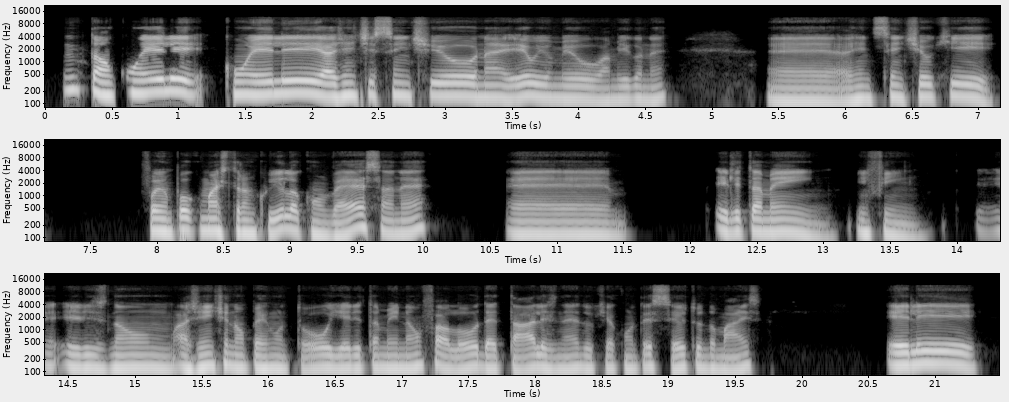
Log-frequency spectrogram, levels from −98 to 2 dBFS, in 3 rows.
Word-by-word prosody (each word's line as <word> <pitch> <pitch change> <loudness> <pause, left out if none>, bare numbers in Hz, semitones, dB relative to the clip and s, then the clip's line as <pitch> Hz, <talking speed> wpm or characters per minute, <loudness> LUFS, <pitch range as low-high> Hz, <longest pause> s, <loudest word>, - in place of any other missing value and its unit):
Então, 215 -7 +3
com 185 +1 0
ele 190 -1 +5
com 170 0 0
ele, 175 +1 +5
a 150 -1 +6
gente 155 +2 +1
sentiu, 155 0 +1
né, 140 -2 0
eu 150 +3 +2
e 145 - 0
o 140 - -2
meu 130 -2 -1
amigo, 125 +2 -3
né, 125 +2 -3 0.7
eh, 115 -1 -1
a 115 - -1
gente 125 0 0
sentiu 145 +1 -2
que 140 -6 -1 0.7
foi 145 0 +2
um 135 - +3
pouco 145 +1 -1
mais 145 -3 +2
tranquilo 135 +3 0
a 145 - -2
conversa, 125 +5 -1
né. 135 +6 -1 0.6
Eh, 120 -1 0 0.8
ele 140 -3 0
também, 135 -7 -1
enfim, 115 -6 -3 0.4
eles 135 -4 -3
não 125 -1 0
a 125 -2 +1
gente 130 +4 0
não 125 -2 -1
perguntou 120 0 -1
e 120 - 0
ele 120 0 0
também 120 0 -2
não 120 +2 0
falou 120 -1 -1
detalhes, 120 0 -1
né, 115 +1 -2
do 120 -1 -2
que 120 - -8
aconteceu 120 +1 -4
e - - -1
tudo 120 -2 -3
mais. 110 +4 -3 0.9
Ele 145 -2 +3
130 Hz, 145 wpm, -21 LUFS, 120-145 Hz, 0.9 s, a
